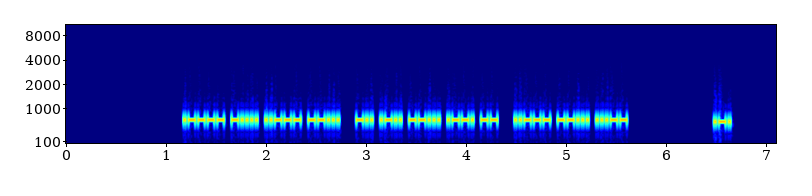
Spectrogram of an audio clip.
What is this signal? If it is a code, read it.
Morse code, heard as a keyed tone, about 50 wpm, 700 Hz. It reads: 1627 DL7PM 273 R
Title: Worked All Europe DX Contest - QTC Exchange - 50wpm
